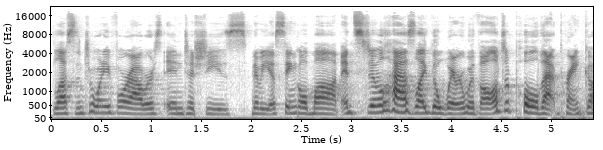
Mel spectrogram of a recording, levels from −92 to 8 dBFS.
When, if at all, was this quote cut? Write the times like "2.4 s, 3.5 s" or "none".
1.4 s, 2.0 s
